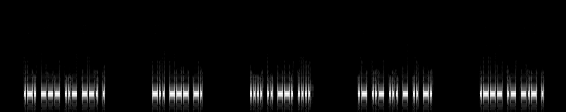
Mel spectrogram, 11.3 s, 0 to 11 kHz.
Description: Morse code, heard as a keyed tone, about 36 wpm, 550 Hz. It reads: ROUGE DON HIGH AUSTIN JAKE
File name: Ultimate Word List / 35WPM Ultimate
